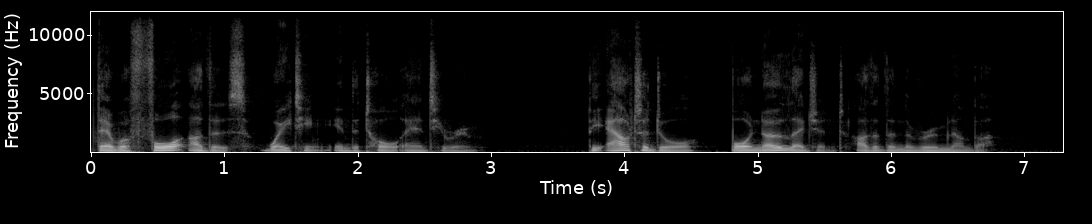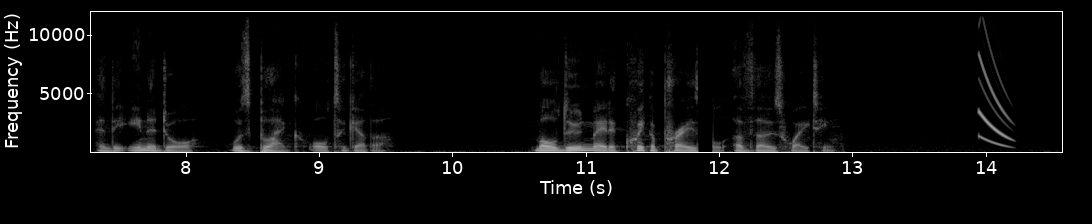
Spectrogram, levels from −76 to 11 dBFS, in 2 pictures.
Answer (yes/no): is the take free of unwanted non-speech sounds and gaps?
no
